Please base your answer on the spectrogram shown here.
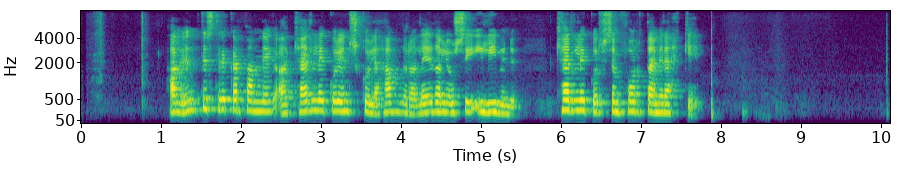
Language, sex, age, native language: Icelandic, female, 40-49, Icelandic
